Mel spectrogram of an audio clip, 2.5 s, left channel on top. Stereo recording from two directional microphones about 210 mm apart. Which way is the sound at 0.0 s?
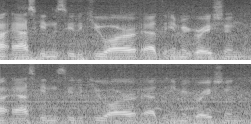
25° left (ahead or behind).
